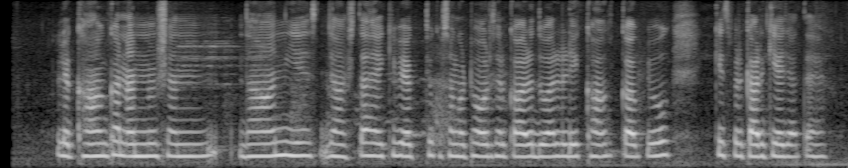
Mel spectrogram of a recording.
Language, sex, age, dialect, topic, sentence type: Hindi, female, 36-40, Kanauji Braj Bhasha, banking, statement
